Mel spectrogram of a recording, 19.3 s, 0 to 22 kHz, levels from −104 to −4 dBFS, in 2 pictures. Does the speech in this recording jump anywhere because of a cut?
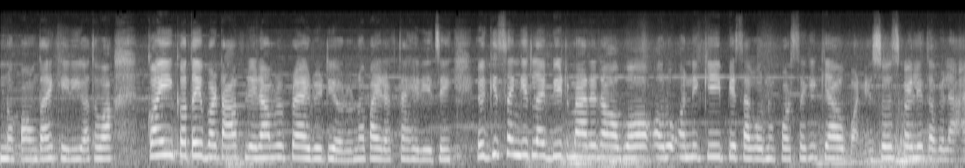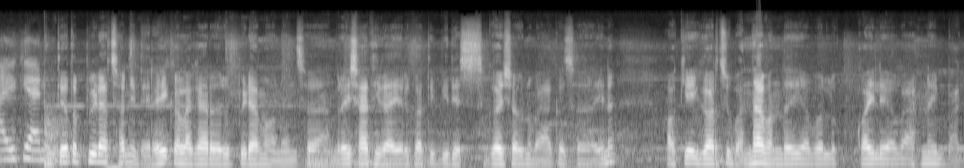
yes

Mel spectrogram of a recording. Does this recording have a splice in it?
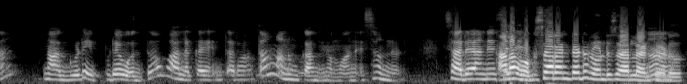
no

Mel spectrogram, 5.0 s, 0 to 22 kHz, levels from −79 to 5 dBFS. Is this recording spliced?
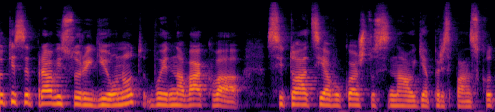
no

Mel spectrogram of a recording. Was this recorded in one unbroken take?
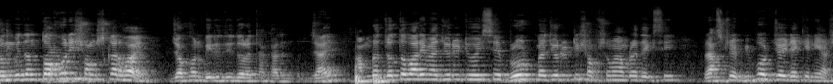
no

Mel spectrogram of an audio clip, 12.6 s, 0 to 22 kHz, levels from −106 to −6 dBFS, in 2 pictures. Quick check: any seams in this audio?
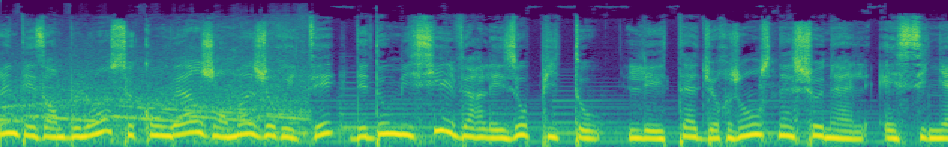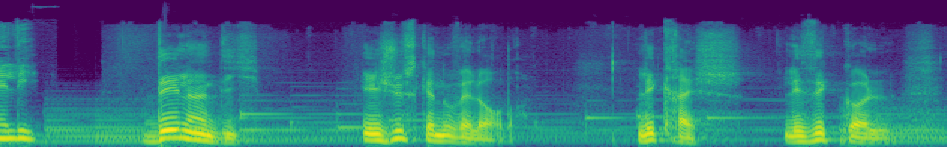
no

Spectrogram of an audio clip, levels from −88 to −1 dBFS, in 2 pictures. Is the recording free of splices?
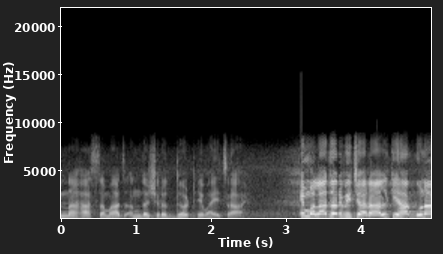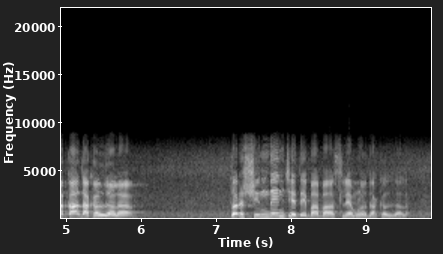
no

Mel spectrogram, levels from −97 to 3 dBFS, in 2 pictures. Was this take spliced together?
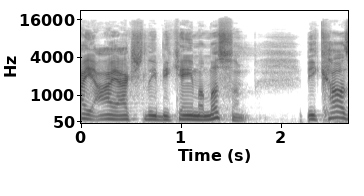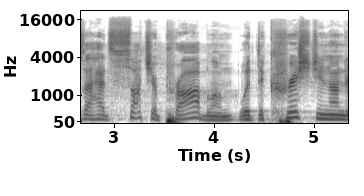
yes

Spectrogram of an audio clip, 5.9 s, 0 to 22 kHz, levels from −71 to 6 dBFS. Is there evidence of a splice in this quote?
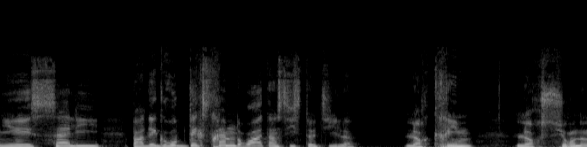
no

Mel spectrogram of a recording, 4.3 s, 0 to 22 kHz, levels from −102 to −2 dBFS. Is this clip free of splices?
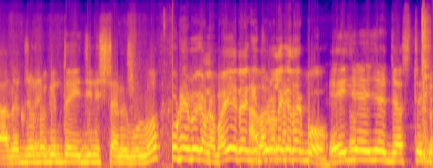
no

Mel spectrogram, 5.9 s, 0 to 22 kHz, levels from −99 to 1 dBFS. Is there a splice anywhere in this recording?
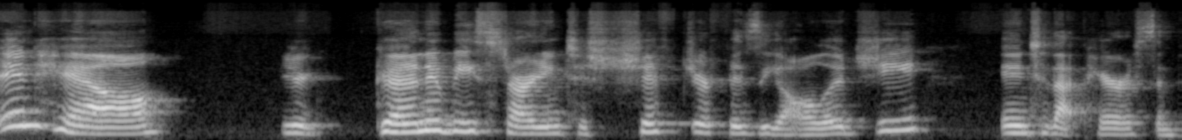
no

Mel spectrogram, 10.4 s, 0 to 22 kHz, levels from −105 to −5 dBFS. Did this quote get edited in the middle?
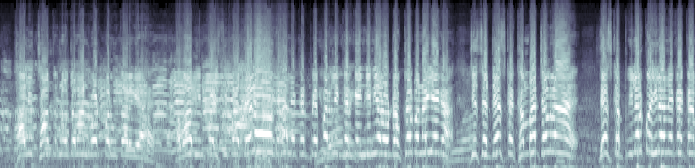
yes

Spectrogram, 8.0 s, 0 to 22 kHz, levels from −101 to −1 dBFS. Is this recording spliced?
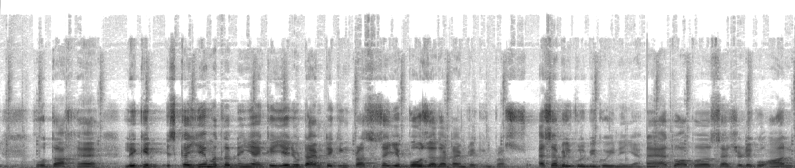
yes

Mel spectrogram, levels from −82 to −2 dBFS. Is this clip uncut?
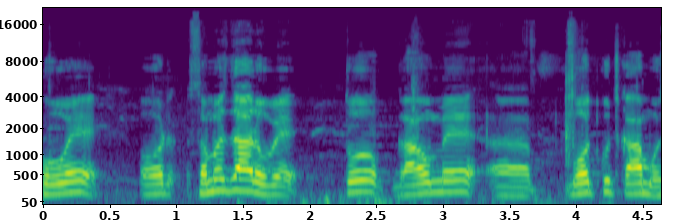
yes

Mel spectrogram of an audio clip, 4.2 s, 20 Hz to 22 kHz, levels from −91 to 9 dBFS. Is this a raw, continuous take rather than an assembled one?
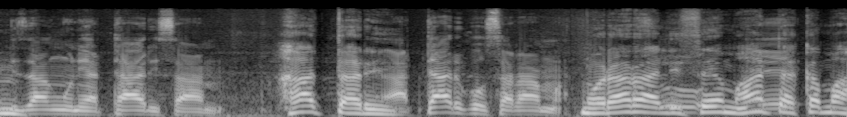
yes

